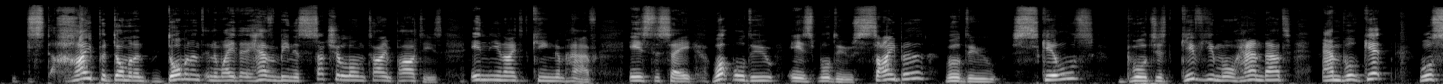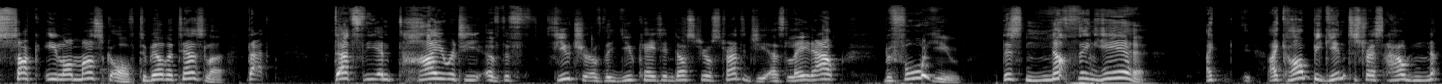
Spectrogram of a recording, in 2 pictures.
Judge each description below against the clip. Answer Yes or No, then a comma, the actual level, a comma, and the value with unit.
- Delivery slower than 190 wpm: Yes, average, 165 wpm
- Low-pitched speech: No, high, 200 Hz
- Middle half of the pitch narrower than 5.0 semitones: No, average, 5.3 semitones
